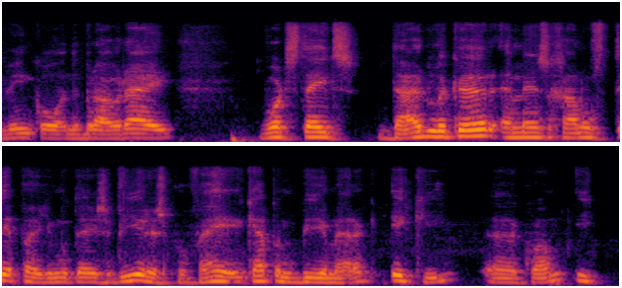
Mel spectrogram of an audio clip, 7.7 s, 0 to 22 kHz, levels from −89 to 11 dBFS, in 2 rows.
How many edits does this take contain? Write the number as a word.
zero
